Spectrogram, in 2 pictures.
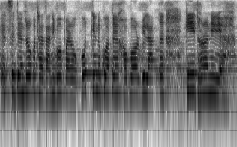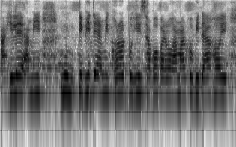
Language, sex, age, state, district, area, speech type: Assamese, female, 45-60, Assam, Kamrup Metropolitan, urban, spontaneous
